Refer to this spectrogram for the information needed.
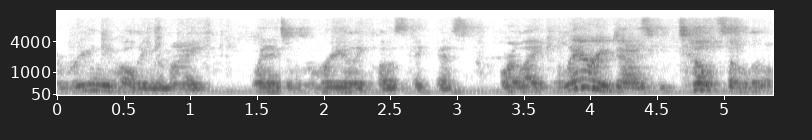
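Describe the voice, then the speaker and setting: Over noticeable background noise, a woman speaks with ordinary pitch variation and big swings in loudness. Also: fairly low pitch for a woman, moderate pace. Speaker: meeting timer. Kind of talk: meeting report. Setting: hybrid club meeting with microphone and Zoom.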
